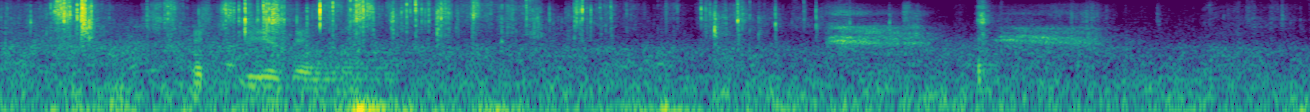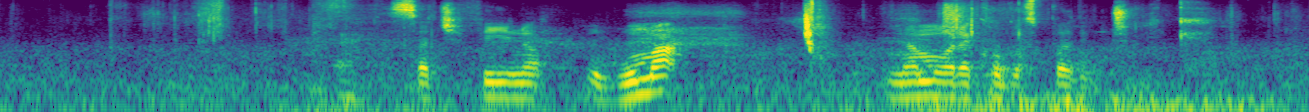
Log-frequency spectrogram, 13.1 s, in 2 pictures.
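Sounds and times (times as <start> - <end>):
low outdoor rumble: 0.0 - 13.0
harsh bird calls: 9.1 - 10.8.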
